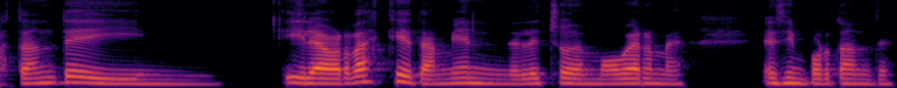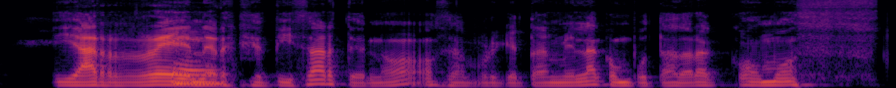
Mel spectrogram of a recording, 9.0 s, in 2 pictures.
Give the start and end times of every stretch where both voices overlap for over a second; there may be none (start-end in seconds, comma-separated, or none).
none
